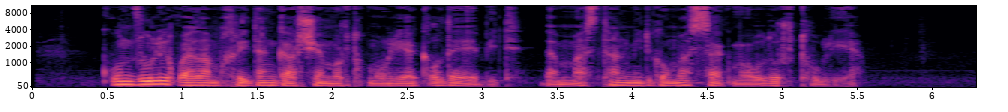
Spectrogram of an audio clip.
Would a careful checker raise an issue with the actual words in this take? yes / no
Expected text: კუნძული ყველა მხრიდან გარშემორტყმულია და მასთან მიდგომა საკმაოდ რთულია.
yes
